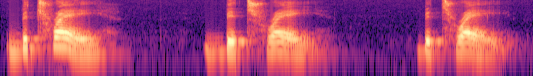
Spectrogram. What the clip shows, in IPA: bɪˈtreɪ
